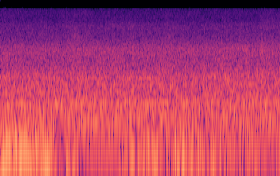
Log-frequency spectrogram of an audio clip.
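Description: Honeybees buzzing steadily around an open hive, with wind rumbling on the microphone about the first half-second.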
